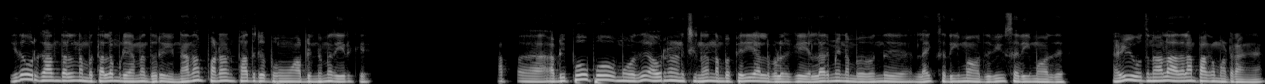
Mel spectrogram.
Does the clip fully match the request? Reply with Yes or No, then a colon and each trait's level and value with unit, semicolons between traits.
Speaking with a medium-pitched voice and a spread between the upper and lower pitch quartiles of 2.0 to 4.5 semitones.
Yes: medium, 145 Hz; average, 3.7 semitones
